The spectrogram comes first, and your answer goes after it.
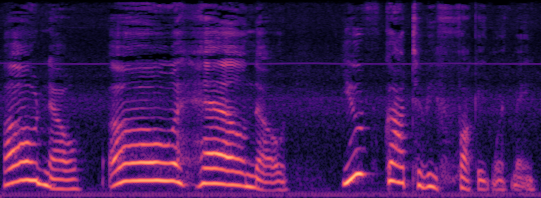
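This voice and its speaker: A woman's voice: high voice, big pitch swings, takes it slowly, a little mellow, pitched above the performer's own voice, exaggerated voice, poor audio. A woman voicing a grumpy, sardonic male cat in a story, full of exasperated complaints.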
